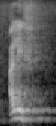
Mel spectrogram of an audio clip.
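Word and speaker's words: ا: আলিফ আলিফ আলিফ, যেমনটা একটা বাতাস বেরোচ্ছে, যেন দুটো ঠোঁট একসাথে হয়ে না যায়, আলিফ এরকম যেন না হয়, আলিফ হবে।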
